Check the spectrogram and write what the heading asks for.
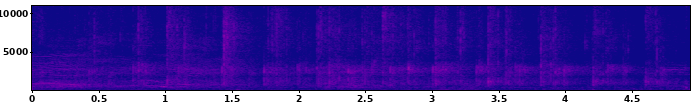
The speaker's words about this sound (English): You see those two hand claps out there? And no shouting, no nothing.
